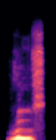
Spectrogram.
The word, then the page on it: rooves: British English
